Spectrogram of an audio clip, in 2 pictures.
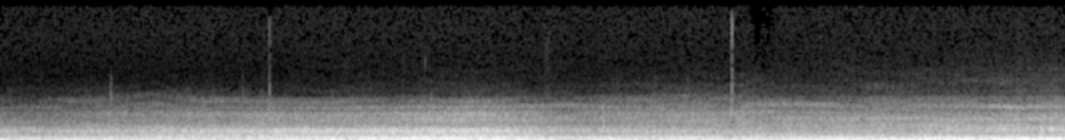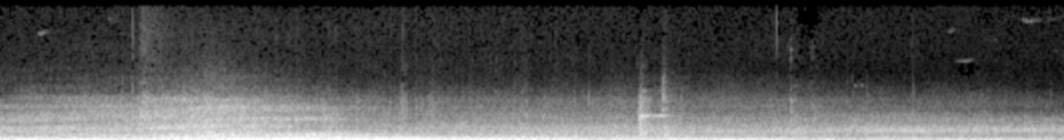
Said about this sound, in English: Trash truck.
